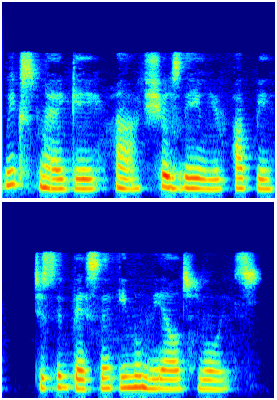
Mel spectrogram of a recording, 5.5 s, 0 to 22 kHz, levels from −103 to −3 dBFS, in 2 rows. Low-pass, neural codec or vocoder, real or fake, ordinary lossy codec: none; codec, 16 kHz, 0.5 kbps, FunCodec, trained on LibriTTS, 25 frames a second; fake; none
